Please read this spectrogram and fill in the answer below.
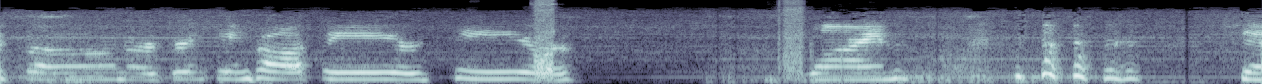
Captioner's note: laughs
